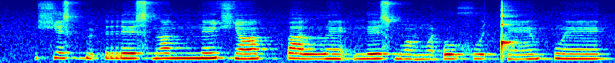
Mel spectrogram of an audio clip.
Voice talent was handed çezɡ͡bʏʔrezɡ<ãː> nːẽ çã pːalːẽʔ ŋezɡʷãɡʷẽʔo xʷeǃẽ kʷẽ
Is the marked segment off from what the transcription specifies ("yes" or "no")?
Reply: yes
